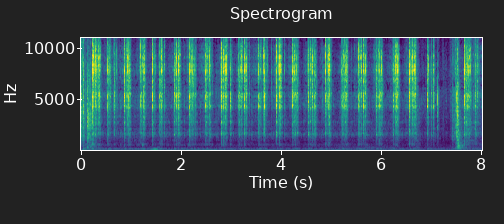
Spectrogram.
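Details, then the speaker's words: 2007 Freightliner Columbia, Detroit Series 60, fan clutch hub hand-spun with belts off, free position: gritty rhythmic ticking about three clicks a second; hub ball bearing completely worn out. "do you hear that inside of there that thing is ready to explode the bearing is completely shot inside there that's what you're hearing low ball bearings"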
